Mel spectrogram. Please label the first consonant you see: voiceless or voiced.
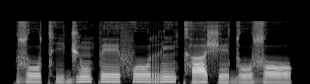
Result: voiced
